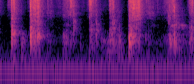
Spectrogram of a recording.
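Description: A deck of oracle cards being shuffled by hand, in quick crisp riffles of cards sliding and slapping together, about four a second.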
